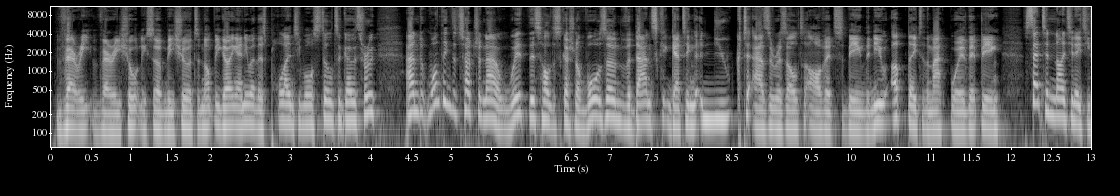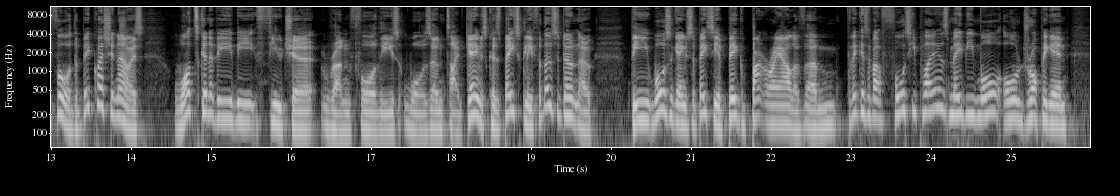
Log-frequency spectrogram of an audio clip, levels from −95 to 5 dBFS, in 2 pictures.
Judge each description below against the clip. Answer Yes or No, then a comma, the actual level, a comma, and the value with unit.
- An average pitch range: No, wide, 6.8 semitones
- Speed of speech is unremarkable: No, fast, 225 wpm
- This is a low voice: No, medium, 145 Hz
